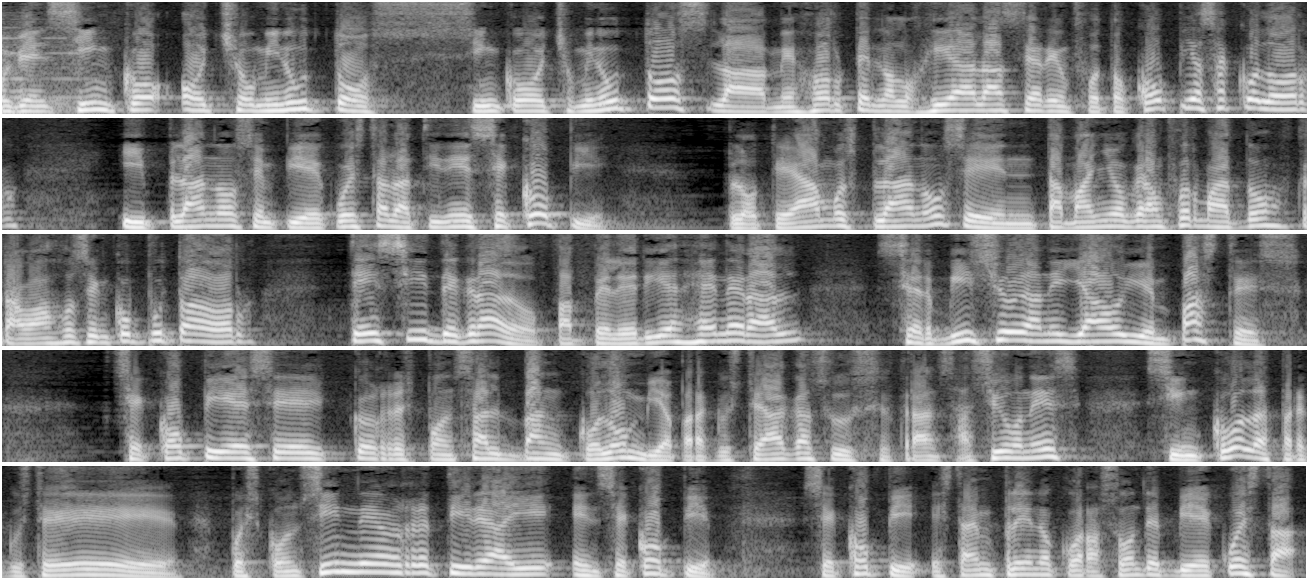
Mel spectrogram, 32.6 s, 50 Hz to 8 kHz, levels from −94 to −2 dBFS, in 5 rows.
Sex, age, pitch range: male, 50-69, 130-170 Hz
